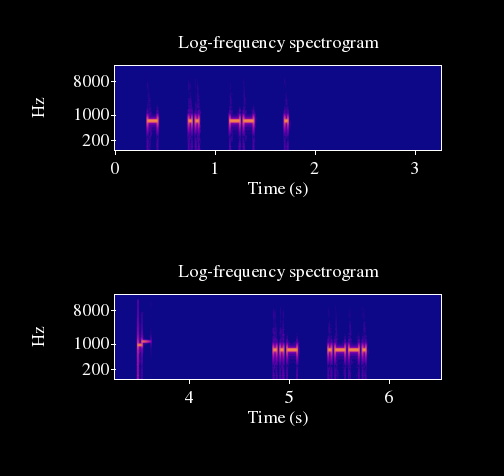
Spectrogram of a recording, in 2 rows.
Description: Morse code, heard as a keyed tone, about 36 wpm, spaced as for 20 wpm, 700 Hz. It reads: TIME UP
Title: 3x Character Spacing - Top 100 Words - 35wpm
